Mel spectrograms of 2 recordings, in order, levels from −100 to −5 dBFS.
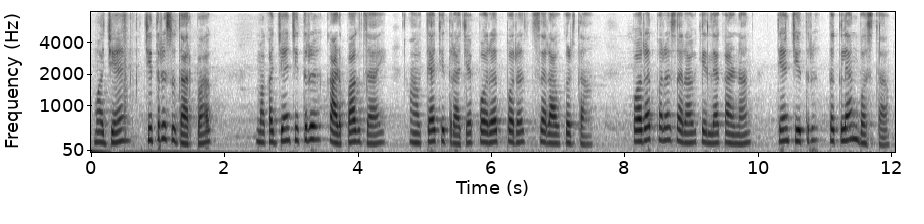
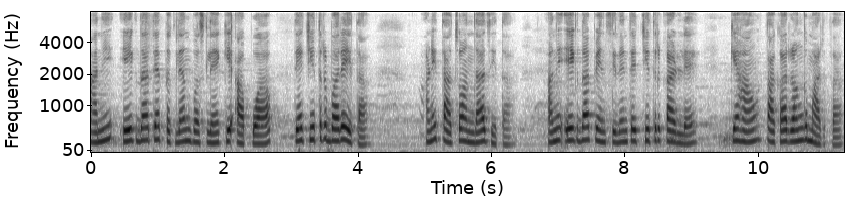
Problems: none marked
